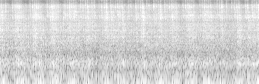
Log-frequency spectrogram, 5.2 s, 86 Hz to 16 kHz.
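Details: 1979 Porsche 924 on a cold start with a low, uneven idle surging about three times a second; consistent with a lean mix from low fuel control pressure, as it starts fine when proper fuel pressure is applied.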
